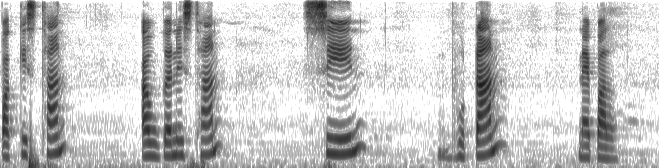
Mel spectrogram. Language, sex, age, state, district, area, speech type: Assamese, female, 30-45, Assam, Dhemaji, rural, spontaneous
